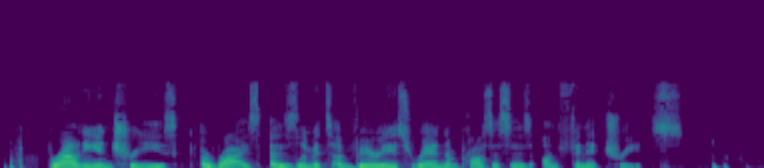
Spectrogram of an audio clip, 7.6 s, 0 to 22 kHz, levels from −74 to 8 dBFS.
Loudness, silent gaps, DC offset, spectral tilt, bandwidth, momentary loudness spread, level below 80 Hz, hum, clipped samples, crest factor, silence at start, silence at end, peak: -24 LUFS; none; under 0.1%; -4.5 dB/octave; 11.5 kHz; 17 LU; -72 dBFS; none; under 0.1%; 18 dB; 0.1 s; 0.35 s; -6 dBFS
